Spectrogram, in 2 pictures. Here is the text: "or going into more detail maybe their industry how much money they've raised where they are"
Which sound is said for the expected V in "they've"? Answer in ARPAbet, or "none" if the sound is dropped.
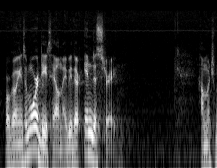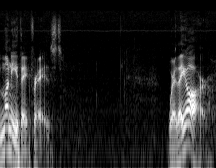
F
